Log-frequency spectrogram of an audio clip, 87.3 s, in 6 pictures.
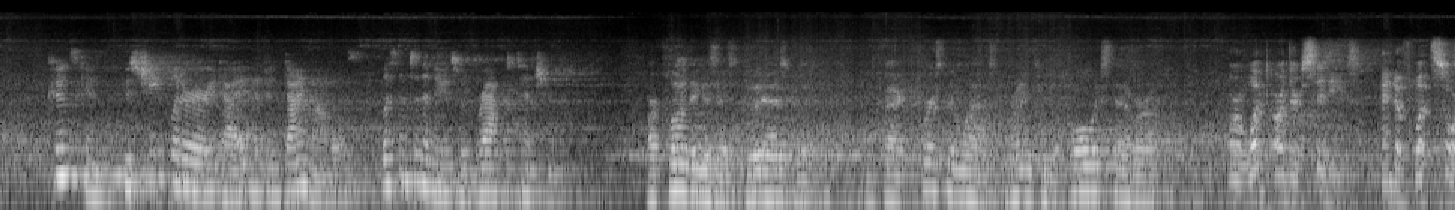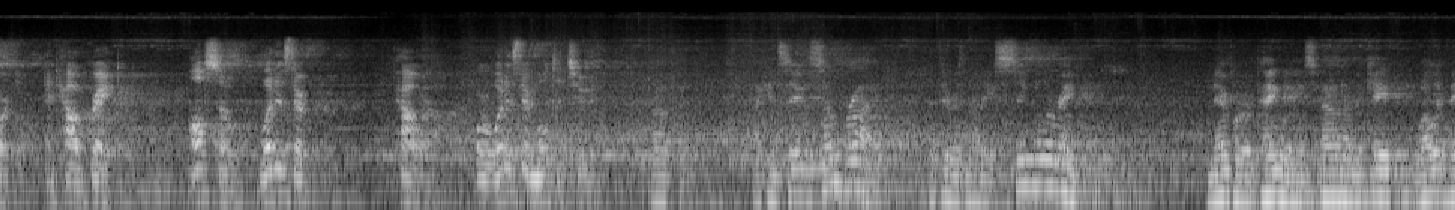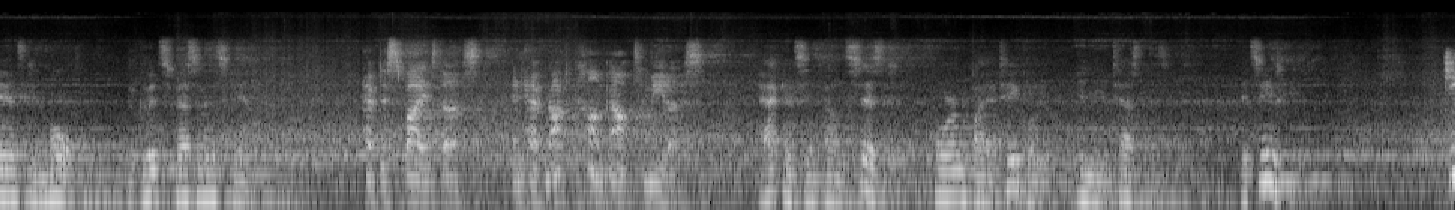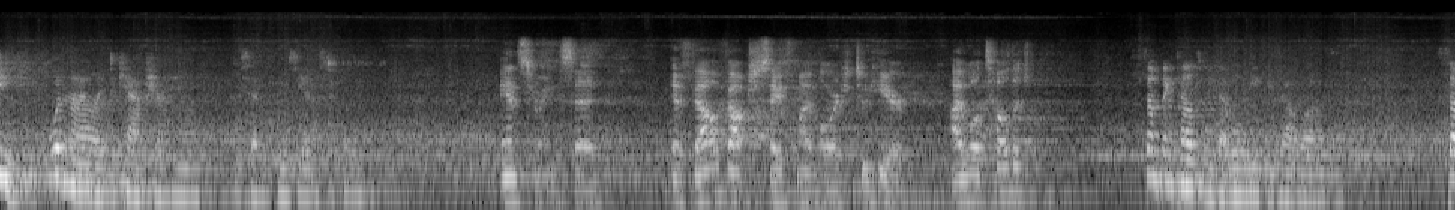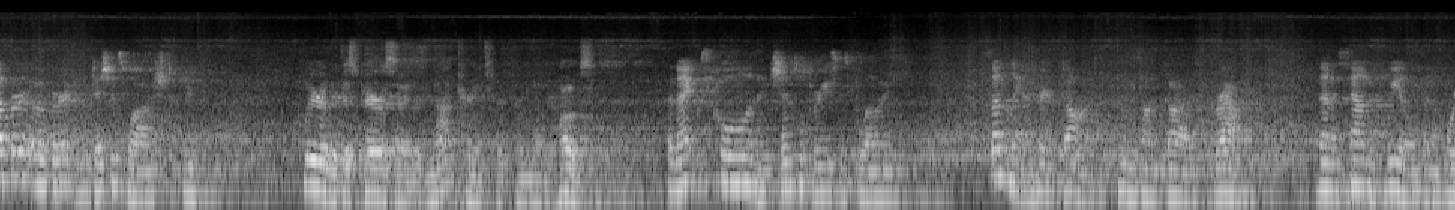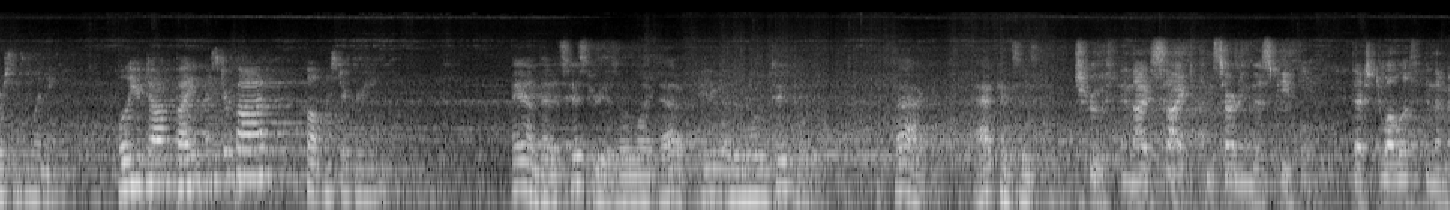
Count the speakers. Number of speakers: three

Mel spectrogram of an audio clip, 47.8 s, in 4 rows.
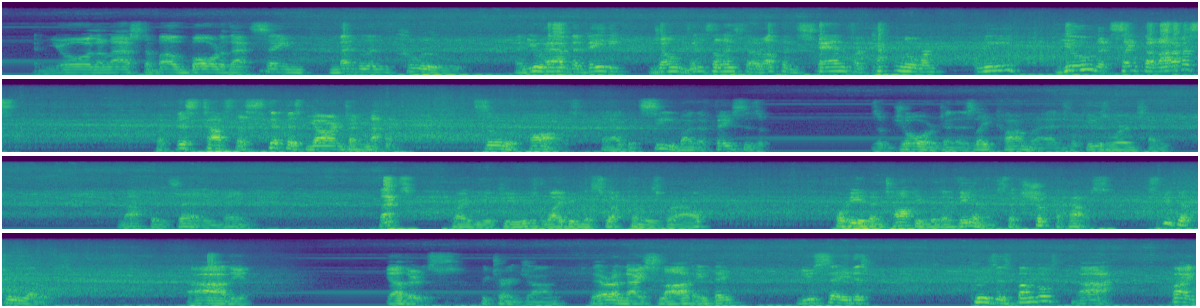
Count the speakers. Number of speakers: one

